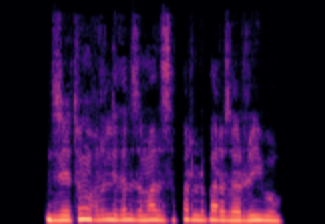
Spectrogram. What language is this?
Pashto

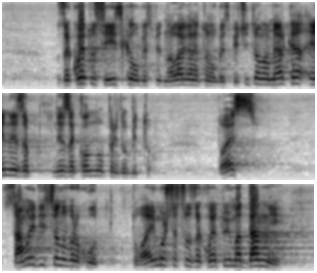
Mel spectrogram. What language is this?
Bulgarian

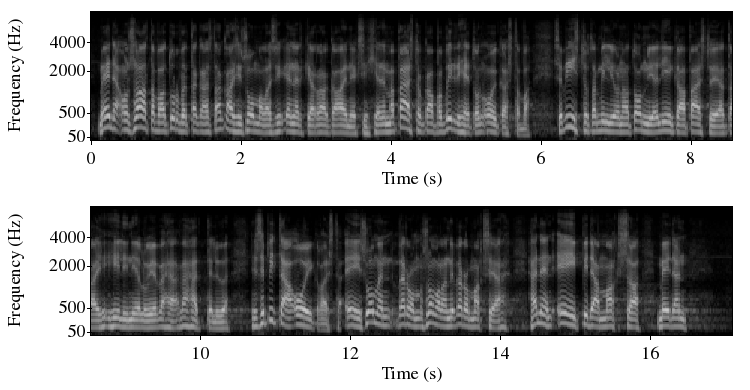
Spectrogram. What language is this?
Finnish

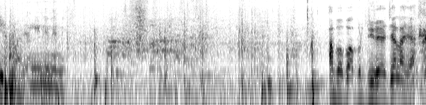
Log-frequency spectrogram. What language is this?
Indonesian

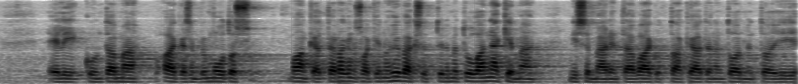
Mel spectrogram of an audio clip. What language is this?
Finnish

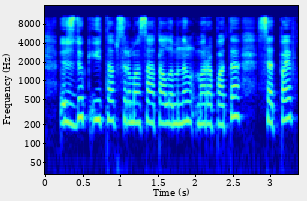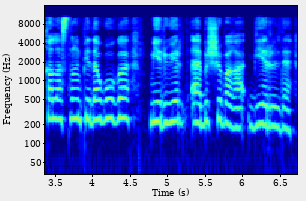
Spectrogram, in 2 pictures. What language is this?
Kazakh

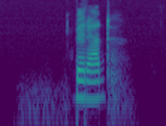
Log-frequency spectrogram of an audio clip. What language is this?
Swedish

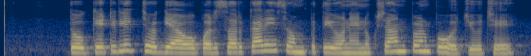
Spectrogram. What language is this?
Gujarati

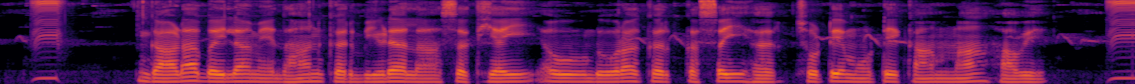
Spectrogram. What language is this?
Chhattisgarhi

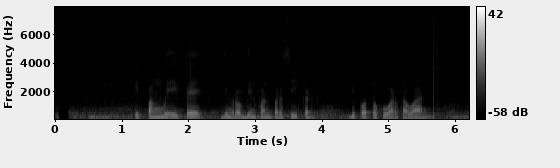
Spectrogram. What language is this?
Sundanese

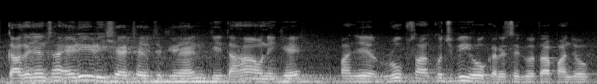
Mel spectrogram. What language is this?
Sindhi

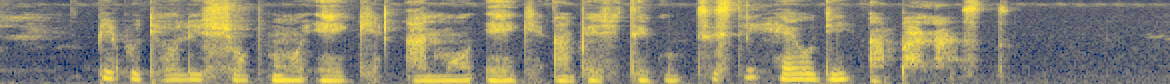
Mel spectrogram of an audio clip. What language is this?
Nigerian Pidgin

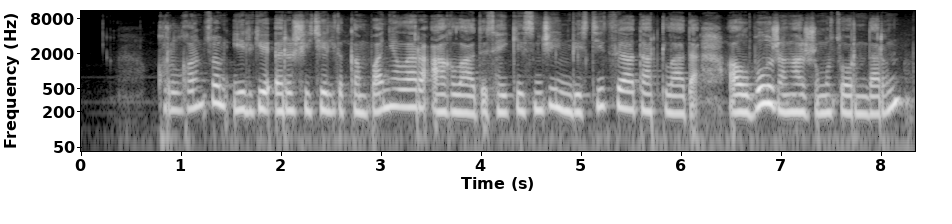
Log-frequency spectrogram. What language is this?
Kazakh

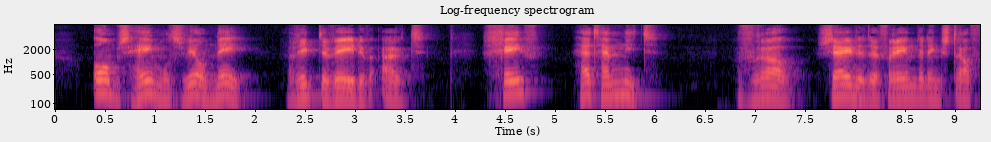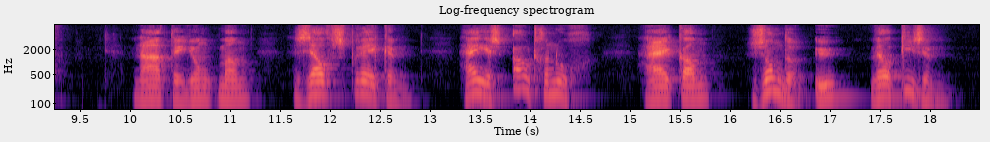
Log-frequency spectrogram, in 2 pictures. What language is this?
Dutch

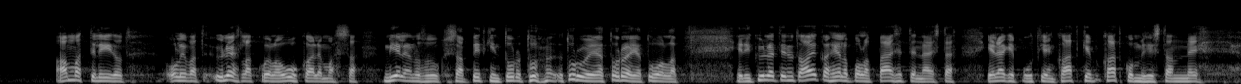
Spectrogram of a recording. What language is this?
Finnish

